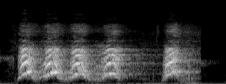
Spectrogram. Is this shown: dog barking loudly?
yes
